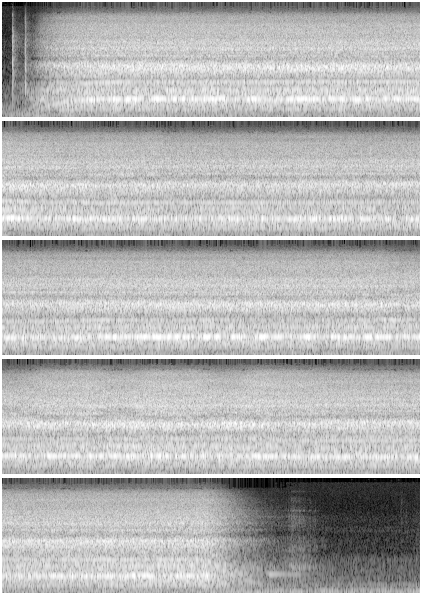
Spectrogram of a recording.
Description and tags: hair-dryer
A hair dryer is turned on and off.
appliances, hair-dryer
